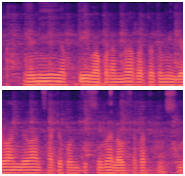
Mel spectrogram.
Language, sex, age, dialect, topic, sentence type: Marathi, male, 25-30, Northern Konkan, banking, statement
